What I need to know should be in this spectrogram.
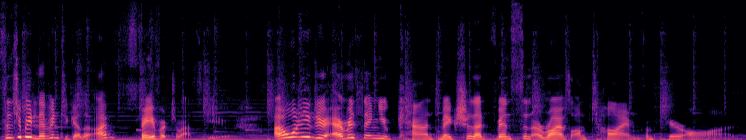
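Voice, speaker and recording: A woman's voice: sits high, sing-song, very fast, hardly any pauses, soft background music, pitched above the performer's own voice. A woman voicing a stern, intimidating male office boss in a clipped, commanding manner. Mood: stern, disdainful.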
